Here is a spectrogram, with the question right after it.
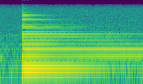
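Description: A single plucked guitar note, A on the second fret of the third string, rings out cleanly and sustains, slowly fading, with no other sound.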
